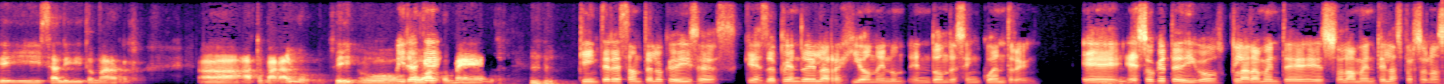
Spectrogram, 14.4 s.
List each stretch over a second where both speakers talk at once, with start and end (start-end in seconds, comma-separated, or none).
none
